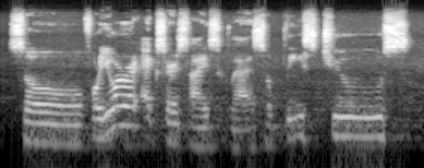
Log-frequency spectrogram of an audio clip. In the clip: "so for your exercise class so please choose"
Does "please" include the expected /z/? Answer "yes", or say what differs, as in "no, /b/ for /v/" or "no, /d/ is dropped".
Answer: no, /s/ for /z/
